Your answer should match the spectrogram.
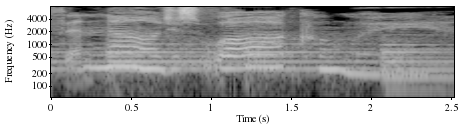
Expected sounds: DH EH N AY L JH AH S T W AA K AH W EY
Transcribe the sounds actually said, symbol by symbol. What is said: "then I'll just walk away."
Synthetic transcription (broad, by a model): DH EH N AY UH JH AH S T W AA K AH W EY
